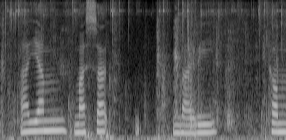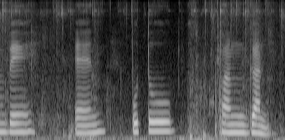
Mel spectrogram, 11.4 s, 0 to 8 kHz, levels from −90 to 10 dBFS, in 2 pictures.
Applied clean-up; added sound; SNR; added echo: none; Dog; 13 dB; none.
